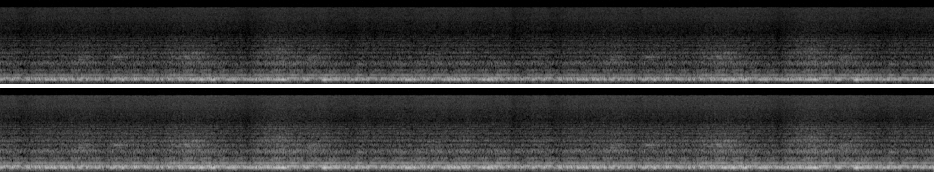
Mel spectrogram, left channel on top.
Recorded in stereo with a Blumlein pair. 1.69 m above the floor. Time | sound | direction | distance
0.0 | a fan | 15° right | ?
